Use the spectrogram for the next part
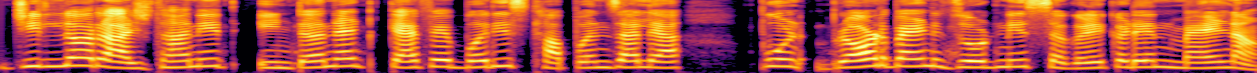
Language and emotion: Goan Konkani, neutral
